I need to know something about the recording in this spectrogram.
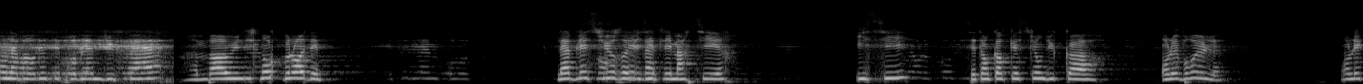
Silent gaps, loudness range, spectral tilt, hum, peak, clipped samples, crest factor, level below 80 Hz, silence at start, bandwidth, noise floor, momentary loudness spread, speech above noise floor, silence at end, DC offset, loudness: none; 8 LU; -5.5 dB/octave; none; -6 dBFS; under 0.1%; 20 dB; -74 dBFS; 0 s; 8.4 kHz; -74 dBFS; 17 LU; 49 dB; 0 s; under 0.1%; -25 LUFS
